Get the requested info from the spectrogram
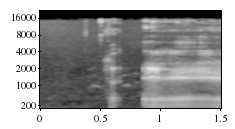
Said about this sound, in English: Oh my god. I know you're not shocked at my burping, but the people walking around in the park get shocked when I burp.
